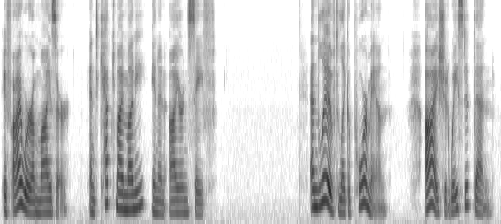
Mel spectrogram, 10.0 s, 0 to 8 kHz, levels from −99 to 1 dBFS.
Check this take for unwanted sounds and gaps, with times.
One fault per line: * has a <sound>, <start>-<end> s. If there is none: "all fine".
all fine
